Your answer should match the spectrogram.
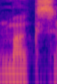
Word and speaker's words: Munck: And I do want to note that Dr. Monk's name is spelled M U N C K, though it is a homonym as well for monk, like a monk.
